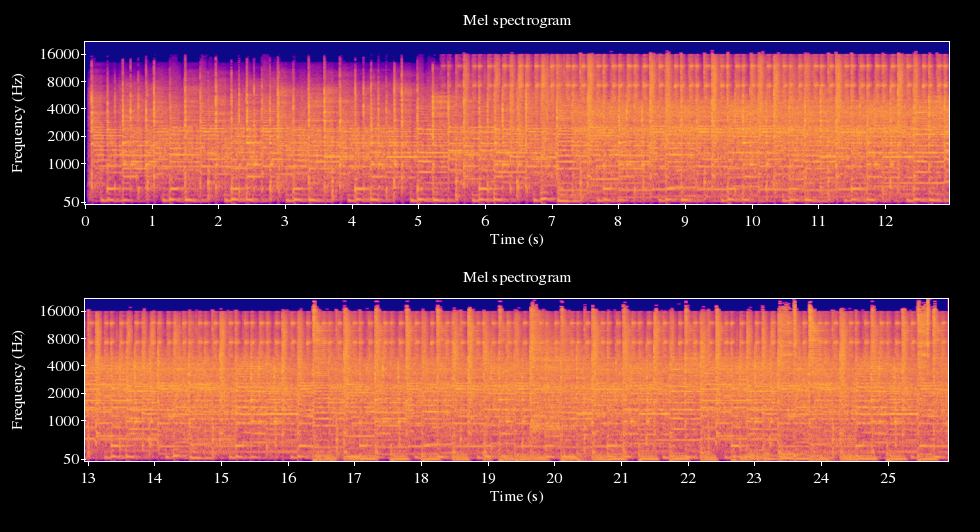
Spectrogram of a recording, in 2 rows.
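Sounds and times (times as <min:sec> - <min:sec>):
Arabic night music: 0:00.0 - 0:25.9.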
